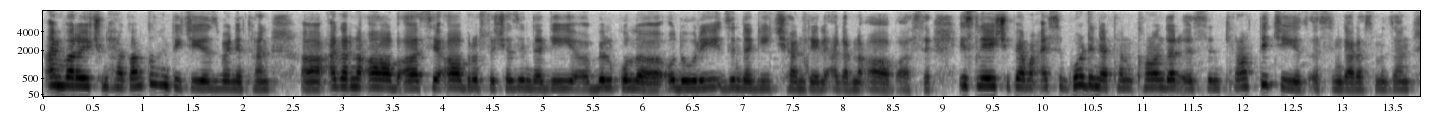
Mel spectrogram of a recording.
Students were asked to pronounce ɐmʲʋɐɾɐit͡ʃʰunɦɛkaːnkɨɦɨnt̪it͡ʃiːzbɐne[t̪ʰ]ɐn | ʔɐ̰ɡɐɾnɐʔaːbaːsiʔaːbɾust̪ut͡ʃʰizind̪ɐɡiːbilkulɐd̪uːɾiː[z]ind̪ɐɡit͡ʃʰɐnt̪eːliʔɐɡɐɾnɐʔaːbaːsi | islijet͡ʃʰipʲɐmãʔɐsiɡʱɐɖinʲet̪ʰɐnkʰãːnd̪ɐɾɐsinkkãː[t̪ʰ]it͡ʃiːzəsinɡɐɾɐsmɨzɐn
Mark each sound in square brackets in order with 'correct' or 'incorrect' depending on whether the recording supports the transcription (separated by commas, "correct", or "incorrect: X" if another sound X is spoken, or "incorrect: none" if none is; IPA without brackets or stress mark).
correct, correct, incorrect: t̪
